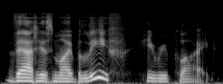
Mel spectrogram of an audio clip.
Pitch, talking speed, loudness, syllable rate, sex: 160 Hz, 160 wpm, -18 LUFS, 3.9 syllables/s, female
